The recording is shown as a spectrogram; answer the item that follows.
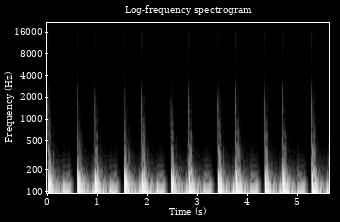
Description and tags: Experimental Kick Loops (20)
A collection of low end bass kick loops perfect for techno,experimental and rhythmic electronic music. Loop audio files.
drum-loop, Techno, groovy, percussion-loop, 2BARS, design, 120BPM, rhythm, 4, BARS, rhythmic, dance, loop, drum, percs, end, Low, groove, bass, beat, sound, kick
